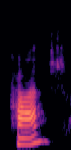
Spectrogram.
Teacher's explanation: this last letter is just pure aspiration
